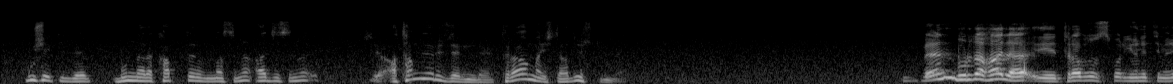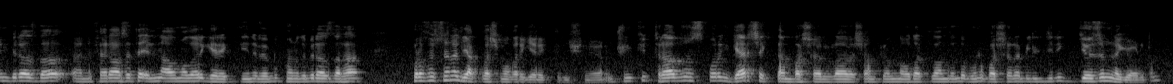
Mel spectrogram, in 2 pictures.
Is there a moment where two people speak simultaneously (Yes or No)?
No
